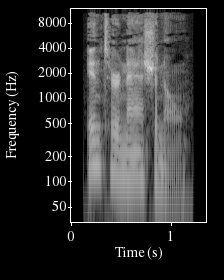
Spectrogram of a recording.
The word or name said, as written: international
